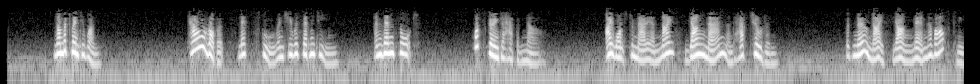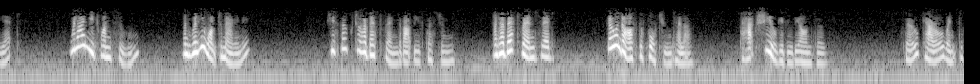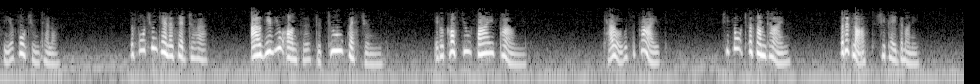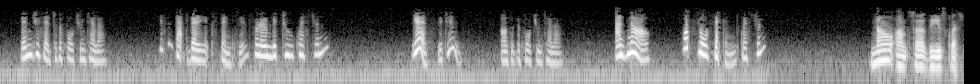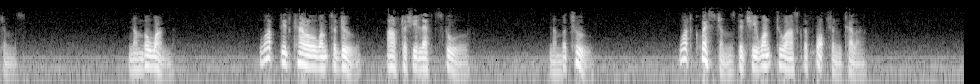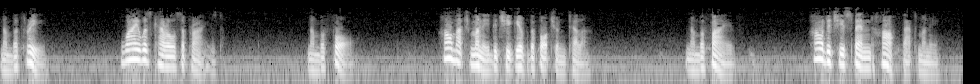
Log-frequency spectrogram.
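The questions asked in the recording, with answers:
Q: What did Carol want to do after she left school?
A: Marry a nice young man and have children

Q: What questions did she want to ask the fortune teller?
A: Will I meet a nice young man soon? And will he want to marry me?

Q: Why was Carol surprised?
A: Because it cost £5 for only two questions

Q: How did she spend half that money?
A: By asking whether it wasn't very expensive for only two questions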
